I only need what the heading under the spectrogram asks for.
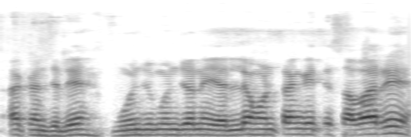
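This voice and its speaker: A man's voice: fairly high pitch, level tone, a little fast, darkish tone, faint music behind, lightly acted. A man with a North Karnataka Kannada accent playing a possessive young man who is to be her husband, bossy in tone. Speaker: fiancé. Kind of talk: short film acting.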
